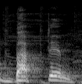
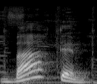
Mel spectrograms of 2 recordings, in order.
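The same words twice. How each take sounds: First: The word is said with a P sound. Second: The word is said without a P sound. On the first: The speaker calls it wrong. "et non baptême" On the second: The speaker calls it right. "ça se dit baptême"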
